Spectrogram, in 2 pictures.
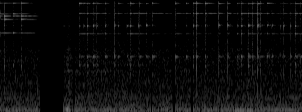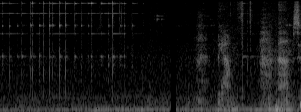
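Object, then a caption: Hammered copper bar jigger. A hammered copper bar jigger is clinked and tapped in a quick, uneven series of light metallic hits, with bright, bell-like high clinks over a low steady hum. The tapping pauses briefly near the start, then continues, with softer rustling toward the end.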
